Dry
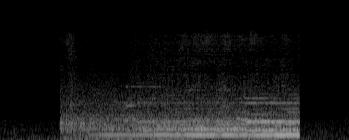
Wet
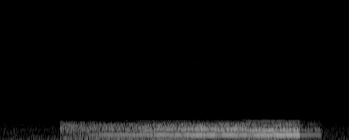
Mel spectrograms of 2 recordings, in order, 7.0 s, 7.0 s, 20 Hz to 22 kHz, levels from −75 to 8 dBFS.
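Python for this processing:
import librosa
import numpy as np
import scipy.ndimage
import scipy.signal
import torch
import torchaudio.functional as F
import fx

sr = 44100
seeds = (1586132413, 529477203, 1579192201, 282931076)

y = scipy.signal.sosfilt(scipy.signal.cheby1(5, 1.0, [350.0, 3800.0], 'bandstop', fs=sr, output='sos'), x)
y = fx.high_shelf(y, sr, hz=2200.0, db=-11.5)
y = y + 10.0 ** (-16.5 / 20.0) * np.pad(y, (int(430 * sr / 1000.0), 0))[:len(y)]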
